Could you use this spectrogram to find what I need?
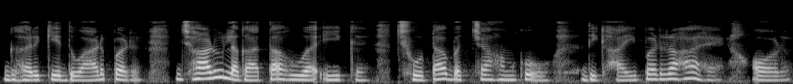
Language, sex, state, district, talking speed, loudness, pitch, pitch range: Hindi, female, Bihar, West Champaran, 120 wpm, -17 LUFS, 215 Hz, 200-235 Hz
